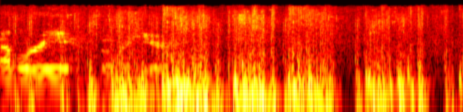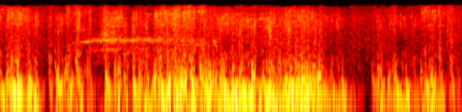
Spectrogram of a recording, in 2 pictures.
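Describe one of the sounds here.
Horses' hooves thud on grass.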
